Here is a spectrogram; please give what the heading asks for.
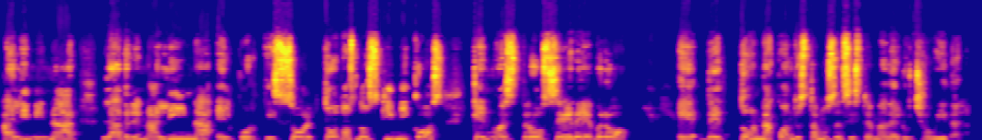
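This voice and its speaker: Guesting on a podcast, a woman lays out explanations step by step, ticking through points and posing rhetorical questions in a teacherly way. She talks at a normal speed in a slightly high voice.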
